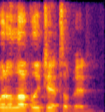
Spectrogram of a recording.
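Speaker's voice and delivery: sudden shift to grave, earnest, very serious tone. Recapping a character's reply about another character; retelling a very serious tone. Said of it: "her tone goes from like that oh blase to very serious".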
